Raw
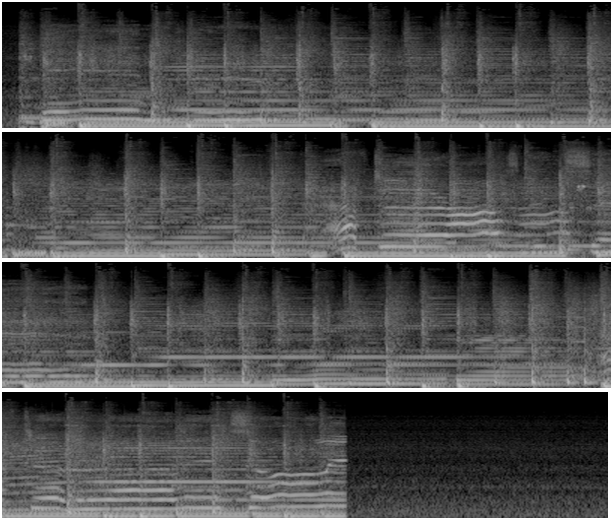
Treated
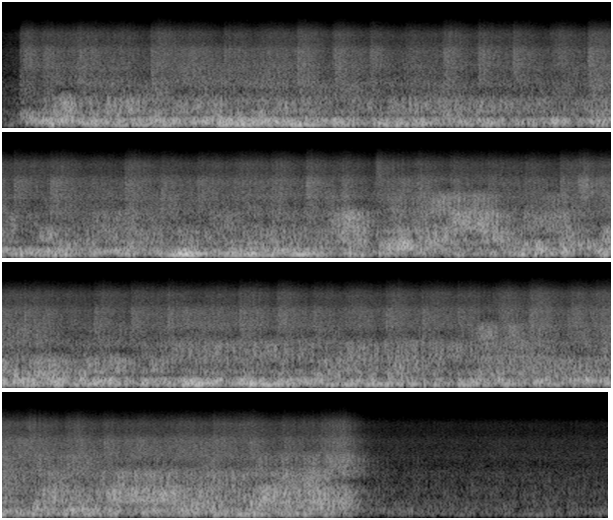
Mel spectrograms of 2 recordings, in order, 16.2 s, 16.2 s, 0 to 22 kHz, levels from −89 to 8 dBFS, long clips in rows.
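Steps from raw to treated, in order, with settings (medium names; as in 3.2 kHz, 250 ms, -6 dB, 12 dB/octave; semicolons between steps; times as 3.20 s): CVSD coder 32 kbps; peak limiter -20.5 dBFS, peak gain reduction 5.5 dB; chorus 2.3 Hz, delay 15 ms, depth 6.6 ms; on a send: flutter echo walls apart 5.5 m, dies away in 0.45 s; on the sum: noise-vocoded speech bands 8; trim +6 dB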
